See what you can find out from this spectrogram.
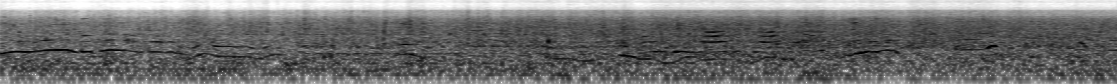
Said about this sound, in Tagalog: ang lakas ng agos papunta ng munisipyo ng Dinalupihan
